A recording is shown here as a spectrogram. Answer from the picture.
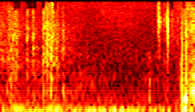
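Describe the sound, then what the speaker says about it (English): Playing cards gathered from a pile and shuffled together in a quiet, close setting, with soft rustles and flicks that end in a louder burst of riffling. "I will shuffle them, making a bit of a mess"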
